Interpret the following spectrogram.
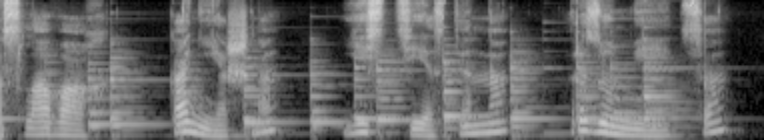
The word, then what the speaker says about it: конечно: Мы обычно говорим «конечно». Произносим «конечно».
